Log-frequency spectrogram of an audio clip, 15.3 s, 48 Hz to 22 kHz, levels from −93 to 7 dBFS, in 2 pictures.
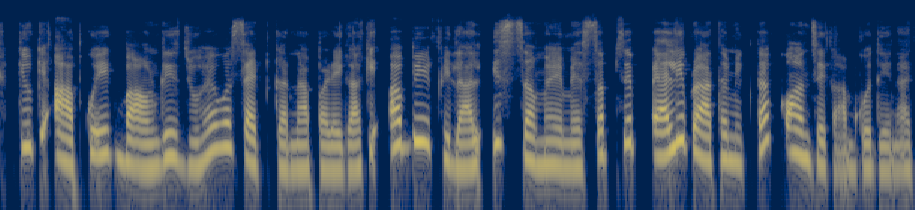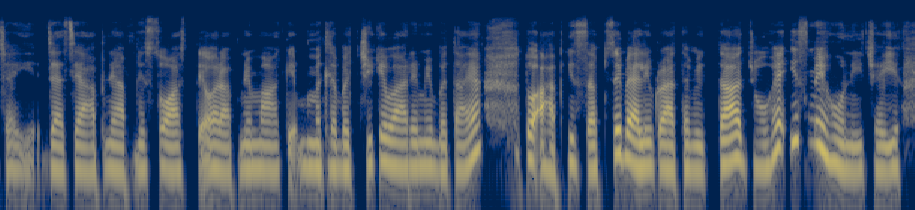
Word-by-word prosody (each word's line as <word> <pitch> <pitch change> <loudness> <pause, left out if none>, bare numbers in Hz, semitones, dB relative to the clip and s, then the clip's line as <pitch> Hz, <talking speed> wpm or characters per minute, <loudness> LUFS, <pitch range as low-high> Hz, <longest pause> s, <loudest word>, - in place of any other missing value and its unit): क्योंकि 300 -2 0
आपको 195 +6 +3
एक 245 +1 +1
बाउंड्रीज़ 185 +4 +1
जो 170 0 -7
है 235 +9 -1
वो 305 - +3
सेट 200 - 0
करना 160 -1 -2
पड़ेगा 160 0 -1
कि - - -4
अभी 325 +3 +6
फ़िलहाल 170 -5 0
इस 335 0 0
समय 180 -4 -1
में 165 0 -3
सबसे 240 - -2
पहली 245 +5 +5
प्राथमिकता 215 - +1
कौन 250 -5 +4
से 180 -3 -3
काम 160 - -10
को 165 - -3
देना 155 -1 -8
चाहिए? 160 0 -11
जैसे 155 -1 -4
आपने 155 +2 -5
अपने 155 +1 -6
स्वास्थ्य 155 -2 -3
और 165 - +1
अपने 155 +2 -5
माँ 155 -1 -3
के - - -6
मतलब 165 -1 -4
बच्चे 175 +3 -6
के 195 -1 -2
बारे 170 -1 0
में 170 0 -3
बताया, 155 - -1 0.4
तो - - +7
आपकी 195 - +2
सबसे 160 +10 +1
पहली 175 -6 +5
प्राथमिकता 165 +3 +3
जो 165 0 -6
है 295 - +5
इसमें 340 -5 +3
होनी 160 -7 -1
चाहिए। 155 +1 -3
170 Hz, 195 wpm, -23 LUFS, 160-225 Hz, 0.4 s, तो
